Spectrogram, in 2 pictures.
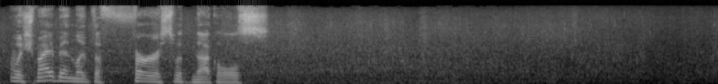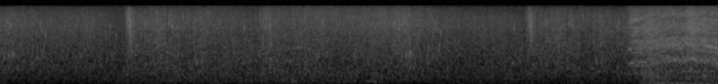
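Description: Water splashes and churns steadily.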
